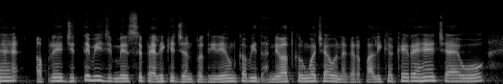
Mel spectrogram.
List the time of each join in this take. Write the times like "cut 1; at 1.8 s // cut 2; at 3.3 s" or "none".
none

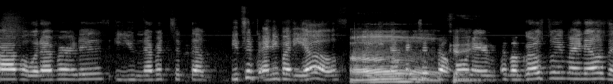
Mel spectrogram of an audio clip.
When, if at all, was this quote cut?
cut 1; at 3.4 s

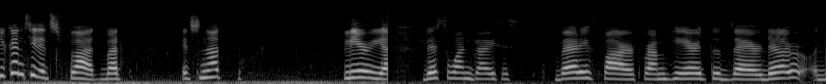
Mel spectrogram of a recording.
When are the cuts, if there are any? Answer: cut 1; at 3.9 s

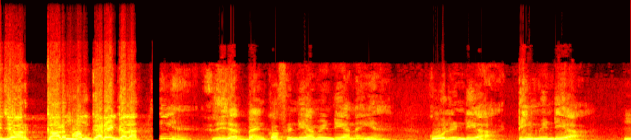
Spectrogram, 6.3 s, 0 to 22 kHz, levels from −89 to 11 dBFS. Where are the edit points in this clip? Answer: cut 1; at 1.6 s

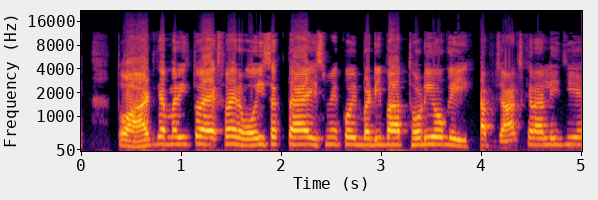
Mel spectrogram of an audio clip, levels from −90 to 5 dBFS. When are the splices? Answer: cut 1; at 4.0 s

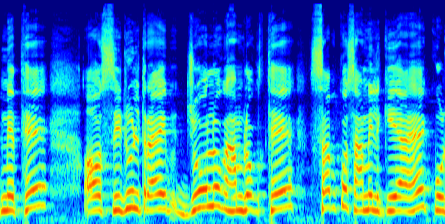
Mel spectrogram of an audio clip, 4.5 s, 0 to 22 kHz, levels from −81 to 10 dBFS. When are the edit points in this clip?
none

